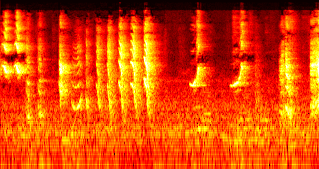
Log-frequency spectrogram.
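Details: Pet Alexandrine parakeet playing with a mirror, a quick run of short harsh clicking notes, then a few scattered rising squeaks and rasps separated by pauses, quiet room.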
